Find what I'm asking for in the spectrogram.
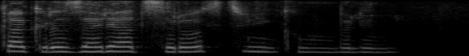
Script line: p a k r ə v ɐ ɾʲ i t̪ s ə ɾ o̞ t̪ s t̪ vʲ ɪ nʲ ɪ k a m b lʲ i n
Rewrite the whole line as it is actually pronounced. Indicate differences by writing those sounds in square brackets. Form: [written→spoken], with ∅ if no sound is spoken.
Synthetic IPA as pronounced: [p→k] a k r ə [v→z] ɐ ɾʲ [i→a] t̪ s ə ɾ o̞ t̪ s t̪ vʲ ɪ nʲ ɪ k [a→ə] m b lʲ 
